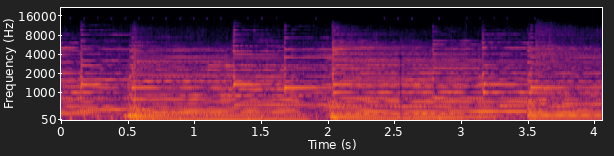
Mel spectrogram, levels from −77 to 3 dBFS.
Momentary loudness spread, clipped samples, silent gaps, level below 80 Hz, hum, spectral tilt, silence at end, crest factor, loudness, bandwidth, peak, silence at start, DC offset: 2 LU; under 0.1%; none; -34 dBFS; none; -5 dB/octave; 0 s; 16 dB; -23 LUFS; 18 kHz; -8 dBFS; 0 s; under 0.1%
